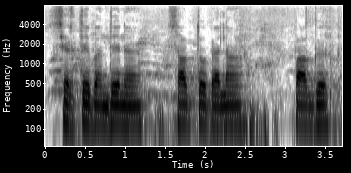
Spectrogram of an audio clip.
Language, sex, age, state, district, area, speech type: Punjabi, male, 45-60, Punjab, Pathankot, rural, spontaneous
